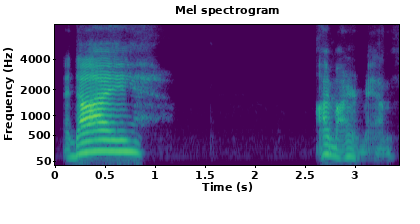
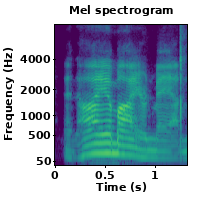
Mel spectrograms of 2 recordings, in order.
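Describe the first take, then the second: First: There is a pause after "And I". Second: It is said smoothly without a pause. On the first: "did he put a pause in there?" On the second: "at first I was like, I thought he said it like"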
